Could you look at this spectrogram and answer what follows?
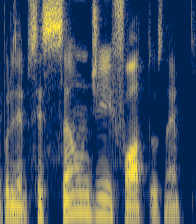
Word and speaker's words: sessão: Se, por exemplo, a letra S for no começo da palavra, ele vai ter o som de sassessosu. É, é, por exemplo, sessão de fotos, né?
